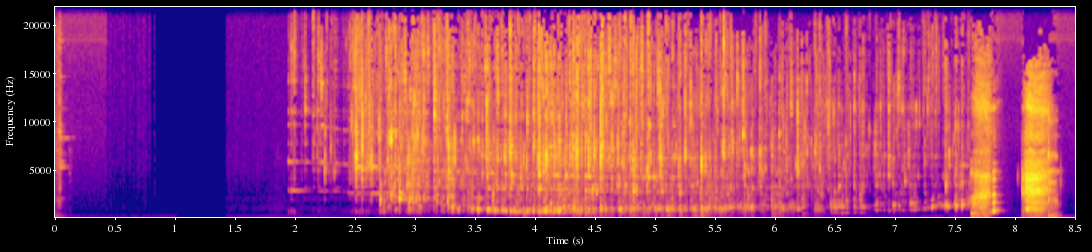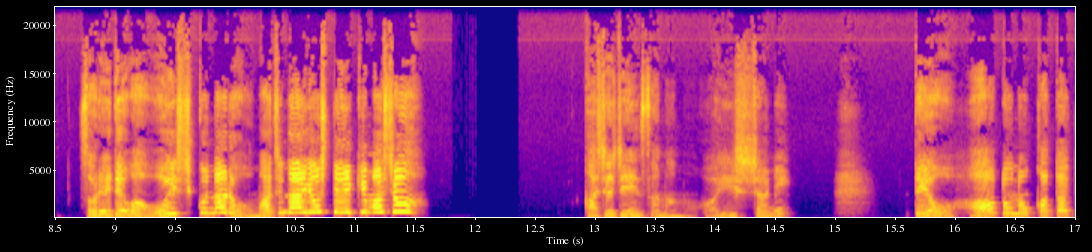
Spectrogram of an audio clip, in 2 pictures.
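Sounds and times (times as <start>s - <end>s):
original cocktail pouring into a glass: 2.0s - 7.8s
speech: 8.8s - 11.6s, 12.9s - 14.7s, 15.7s - 16.9s.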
